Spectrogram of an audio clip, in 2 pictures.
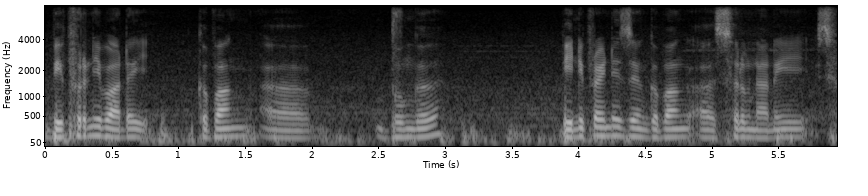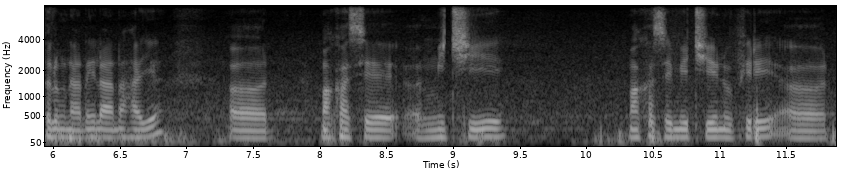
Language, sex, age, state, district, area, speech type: Bodo, male, 18-30, Assam, Chirang, rural, spontaneous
